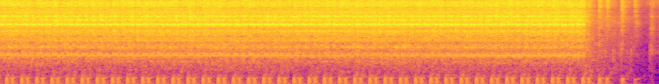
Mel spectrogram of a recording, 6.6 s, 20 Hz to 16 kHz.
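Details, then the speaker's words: Briggs & Stratton Vanguard 16HP twin with rusted cylinders, being revived, fuel pump primed and choke pulled: steady starter chug about three strokes a second for six seconds, never catching, coasts to stop; owner suspects no spark, no fuel drawn. "Almost sounds like it's got no fire to it, and I'm not seeing it pulling any gas down here."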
